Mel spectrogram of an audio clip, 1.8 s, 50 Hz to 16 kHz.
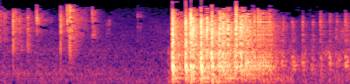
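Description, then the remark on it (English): A few faint clicks, then a dense burst of bright clattering as dice tumble and rattle across a hard surface for about half a second before settling, landing on a 10. “Roll 36 for me, if you would.”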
